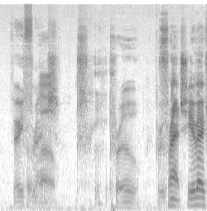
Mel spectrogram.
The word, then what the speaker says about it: Proulx: Proulx. Very Proulx. French. Proulx. French. You're very French. Proulx. Proulx. Proulx. You only need about 4 letters of my last name to pronounce it correctly.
